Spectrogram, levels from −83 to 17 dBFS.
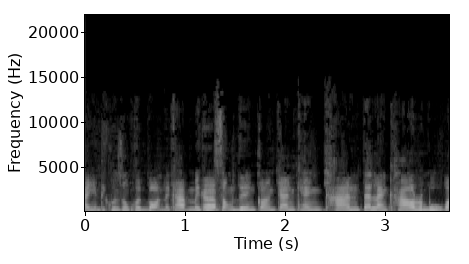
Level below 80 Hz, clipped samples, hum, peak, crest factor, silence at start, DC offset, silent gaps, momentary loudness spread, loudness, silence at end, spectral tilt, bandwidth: -50 dBFS; under 0.1%; none; -4 dBFS; 20 dB; 0 s; under 0.1%; none; 7 LU; -24 LUFS; 0 s; -6 dB/octave; 14 kHz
